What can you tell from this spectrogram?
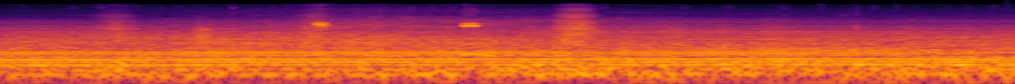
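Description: Motorcycle engine running steadily at cruising speed, with wind and road noise; a few faint short clicks come in the first three seconds.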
